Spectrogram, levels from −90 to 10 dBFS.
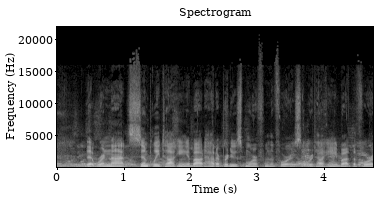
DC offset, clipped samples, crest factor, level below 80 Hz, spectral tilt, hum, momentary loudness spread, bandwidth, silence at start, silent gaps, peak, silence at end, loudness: under 0.1%; under 0.1%; 16 dB; -38 dBFS; -6 dB/octave; none; 6 LU; 17.5 kHz; 0 s; none; -6 dBFS; 0 s; -23 LUFS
